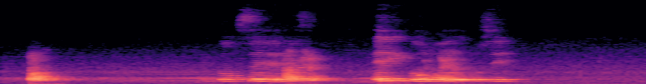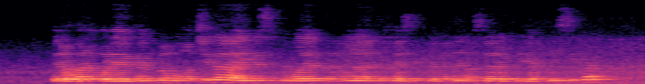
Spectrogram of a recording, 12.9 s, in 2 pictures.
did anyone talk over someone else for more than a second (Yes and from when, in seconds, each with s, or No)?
No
